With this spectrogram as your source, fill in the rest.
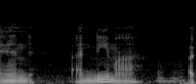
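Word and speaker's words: Ænima: Anima? – Anima.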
